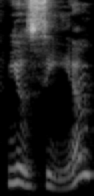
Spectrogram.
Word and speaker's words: museum: Первое – это музей, museum. Присаживаемся на второй долгий – museum, museum, museum.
